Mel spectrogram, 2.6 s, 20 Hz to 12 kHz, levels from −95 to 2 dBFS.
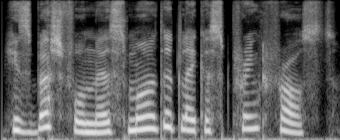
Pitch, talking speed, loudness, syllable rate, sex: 260 Hz, 165 wpm, -15 LUFS, 4.1 syllables/s, female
